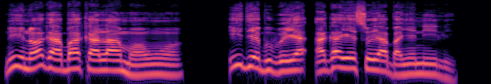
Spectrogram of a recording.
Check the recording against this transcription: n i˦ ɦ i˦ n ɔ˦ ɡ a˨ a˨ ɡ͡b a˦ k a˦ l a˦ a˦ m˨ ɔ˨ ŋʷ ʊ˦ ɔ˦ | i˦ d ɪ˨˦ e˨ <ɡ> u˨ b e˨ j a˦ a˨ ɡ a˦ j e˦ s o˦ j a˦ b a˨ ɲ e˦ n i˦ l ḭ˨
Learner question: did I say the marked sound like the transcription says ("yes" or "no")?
no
